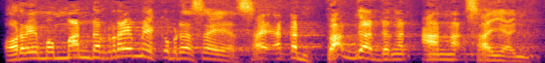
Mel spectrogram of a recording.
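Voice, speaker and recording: A man preaching, voicing a childless woman who loudly pleads with God for a son, in a reverberant hall. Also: sits high, animated, fast talker, creaky, exaggerated voice. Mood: defiant. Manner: loud, pleading, emphatic.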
